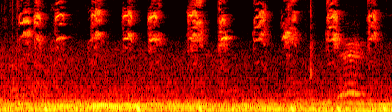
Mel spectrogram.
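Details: Sooty-headed bulbul nestlings begging as they are fed: insistent, rasping high-pitched bursts in quick succession, several per second, with a low continuous hum and a brief rising squeak near the end.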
